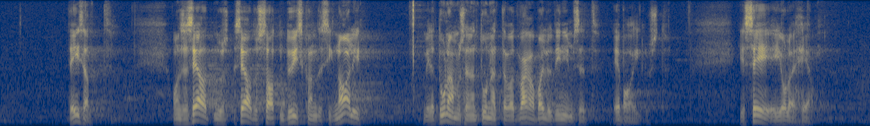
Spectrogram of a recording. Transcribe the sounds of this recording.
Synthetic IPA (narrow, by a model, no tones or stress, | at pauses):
t̪e̞jsɑlt̪ˑ | o̞nsese̞ɑd̪usːɑːt̪nud̪yhisko̞nd̪ɑsiɡ̥nɑːlʲi | milːe̞t̪ule̞muse̞let̪unːet̪ːˑɑvɑd̪væɡ̥ɑpɑlʲjud̪inimese̞d̪̥ | e̞b̥ɑɑ̰jɡ̥lust̪ | jɑse̞ːejo̞le̞̰ɦe̞ɑ̰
